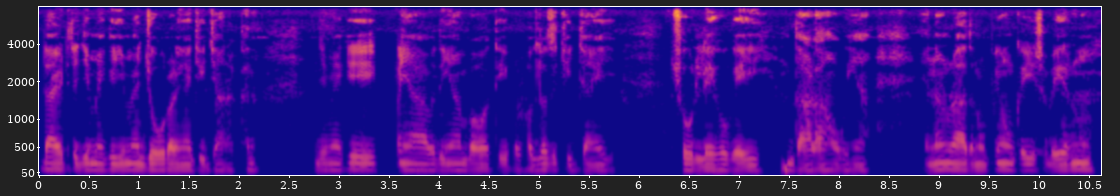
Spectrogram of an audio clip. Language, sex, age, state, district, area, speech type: Punjabi, male, 18-30, Punjab, Mohali, rural, spontaneous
